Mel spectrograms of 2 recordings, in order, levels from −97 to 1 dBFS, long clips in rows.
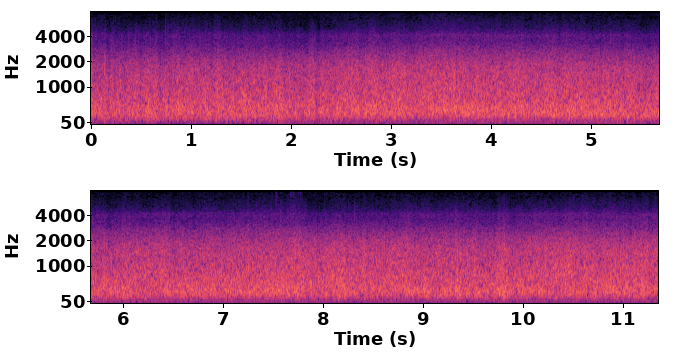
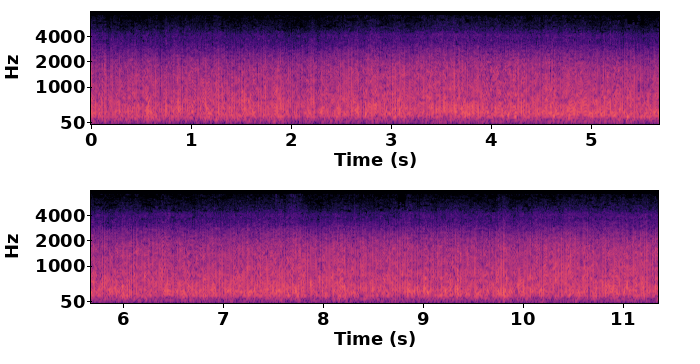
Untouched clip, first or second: first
